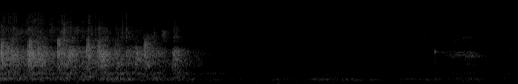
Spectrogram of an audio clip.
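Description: A crowd breaks into a round of applause for the speaker's youngest daughter, dense overlapping clapping for about two seconds before it quickly dies away to a soft, steady hiss.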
